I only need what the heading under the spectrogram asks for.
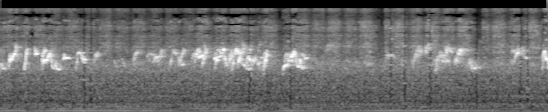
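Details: A caged red-whiskered bulbul with a clean, flawless voice sings a fast run of liquid chirps and slurred notes, near-continuous for three seconds, then sparser phrases, with a low background hum.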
